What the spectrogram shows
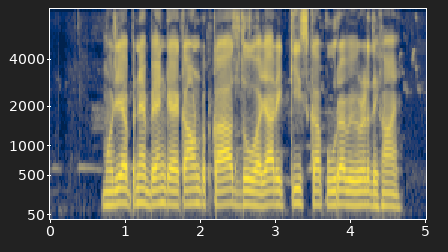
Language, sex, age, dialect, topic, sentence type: Hindi, male, 18-24, Kanauji Braj Bhasha, banking, question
